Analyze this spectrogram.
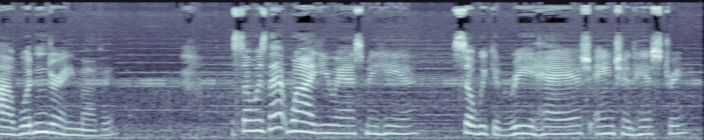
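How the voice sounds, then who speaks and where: A woman's voice: mid-range voice, measured pace, darkish tone, soft background music, lightly acted, rough recording. A woman acting a poised, teasing, romantic mature character in a soap-opera audio drama. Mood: teasing, curious.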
